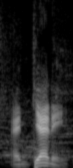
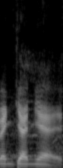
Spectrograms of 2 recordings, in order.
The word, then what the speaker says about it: Ngeni: Ngeni, not Ngenier.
